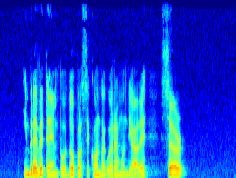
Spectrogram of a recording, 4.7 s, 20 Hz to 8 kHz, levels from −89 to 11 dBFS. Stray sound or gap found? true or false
false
